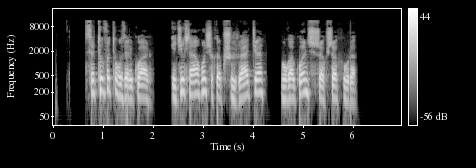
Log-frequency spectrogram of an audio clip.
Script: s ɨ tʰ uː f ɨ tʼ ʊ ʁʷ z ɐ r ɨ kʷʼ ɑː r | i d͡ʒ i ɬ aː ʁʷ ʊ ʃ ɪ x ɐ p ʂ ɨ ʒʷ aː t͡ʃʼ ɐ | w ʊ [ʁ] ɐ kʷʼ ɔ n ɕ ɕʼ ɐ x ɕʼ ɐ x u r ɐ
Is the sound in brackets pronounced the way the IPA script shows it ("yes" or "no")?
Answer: yes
